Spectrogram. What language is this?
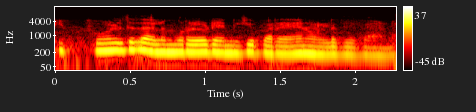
Malayalam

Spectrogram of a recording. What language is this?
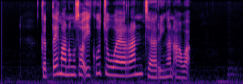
Javanese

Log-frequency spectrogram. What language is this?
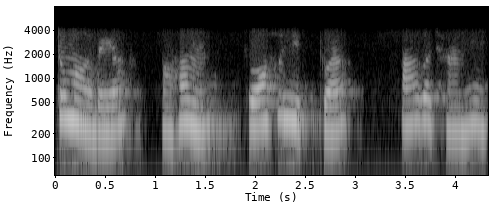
Sanskrit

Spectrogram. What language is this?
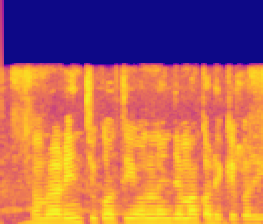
Magahi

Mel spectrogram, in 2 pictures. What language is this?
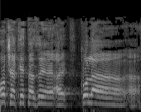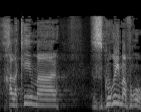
Hebrew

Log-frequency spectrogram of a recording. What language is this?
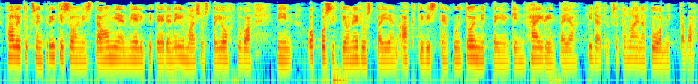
Finnish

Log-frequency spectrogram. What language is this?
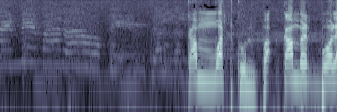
Serer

